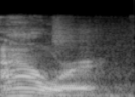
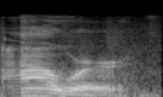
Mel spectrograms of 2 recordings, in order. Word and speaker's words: hour: We use an uh before vowel sounds like an apple, an hour. Although this word starts with H, but H is silent and we do not pronounce H here.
